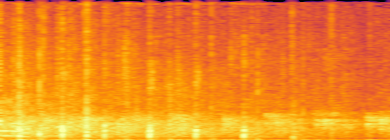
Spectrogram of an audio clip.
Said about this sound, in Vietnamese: Vỗ tay quý vị ơi.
